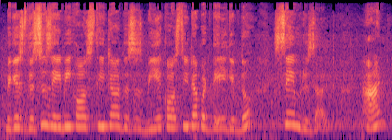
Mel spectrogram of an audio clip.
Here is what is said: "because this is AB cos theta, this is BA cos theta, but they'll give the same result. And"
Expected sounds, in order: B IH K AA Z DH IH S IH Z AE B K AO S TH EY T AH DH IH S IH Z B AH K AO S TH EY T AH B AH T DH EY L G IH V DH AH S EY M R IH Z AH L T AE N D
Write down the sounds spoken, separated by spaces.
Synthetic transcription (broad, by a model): B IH K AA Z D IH S IH Z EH B K AO S T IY T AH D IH S IH Z B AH K AO S T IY T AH B AH T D EY L G IH V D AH S EY M R IH Z AH L T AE N D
